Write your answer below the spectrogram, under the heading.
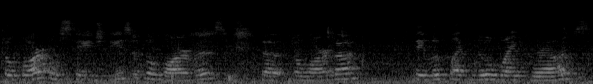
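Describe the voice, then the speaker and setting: A woman presenting a beginner beekeeping class to a room, loud-voiced and talking in a halting way with fillers and restarts. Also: medium pitch, noisy background. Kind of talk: classroom lecture with slides. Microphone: far room recording, no mic for a while. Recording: echoey room from a distance.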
